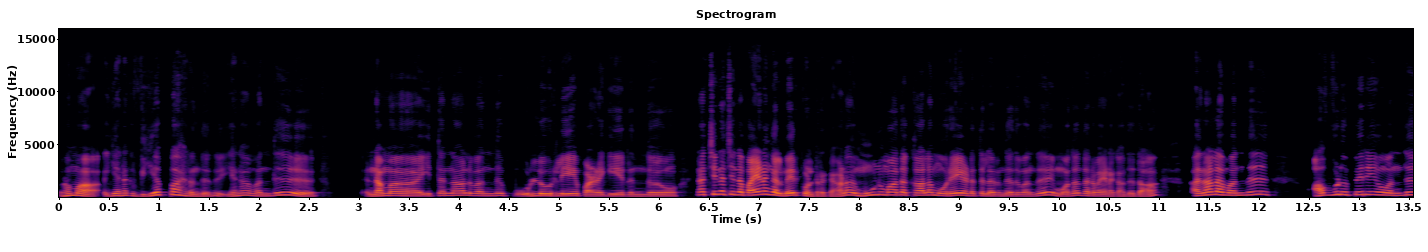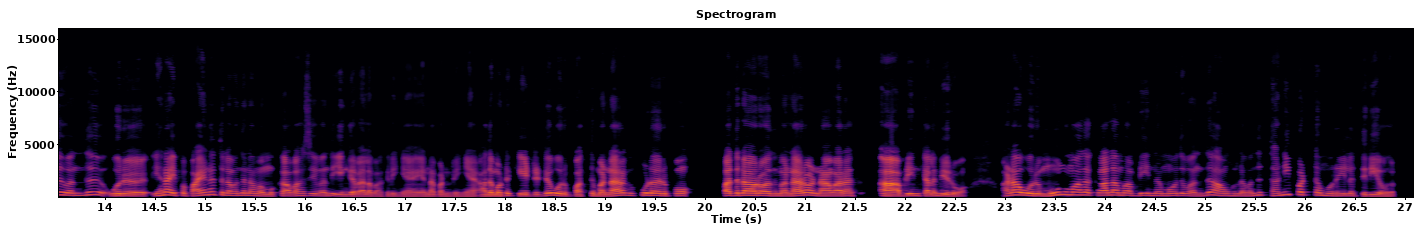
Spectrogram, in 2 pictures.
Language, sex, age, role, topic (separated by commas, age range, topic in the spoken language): Tamil, male, 30-34, guest, உங்கள் வாழ்க்கையில் மாற்றத்தை ஏற்படுத்திய பயணத்தில் நீங்கள் சென்ற இடம் எது?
